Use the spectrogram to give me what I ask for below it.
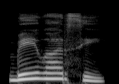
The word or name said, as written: ಬೇವಾರ್ಸಿ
